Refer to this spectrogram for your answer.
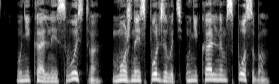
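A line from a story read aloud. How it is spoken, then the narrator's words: Quiet reply. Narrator (Russian): также тихо ответил Мандамус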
